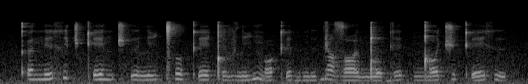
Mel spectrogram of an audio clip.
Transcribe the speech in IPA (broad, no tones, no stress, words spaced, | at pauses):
kʼœnɪxɨt͡ʃ kʼent͡ʃʼɨ li ǀʰokʼeǃɪv li ŋɔkʼeb ŋɨɡi zˤœl ŋ͡ǃoɡɪ | ŋ͡ǃɔt͡ʃø kʼexɨ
